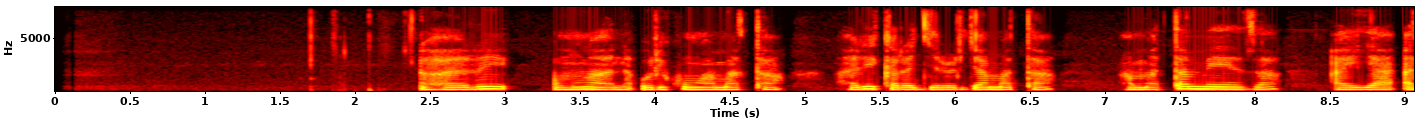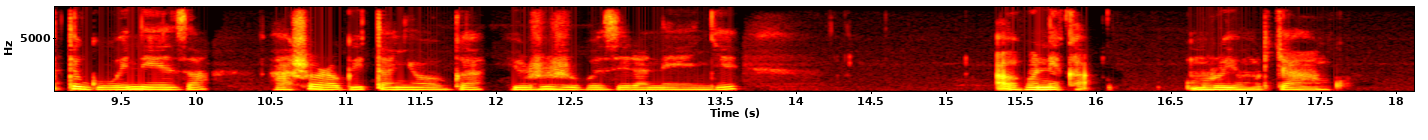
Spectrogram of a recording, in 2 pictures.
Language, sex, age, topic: Kinyarwanda, female, 18-24, finance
